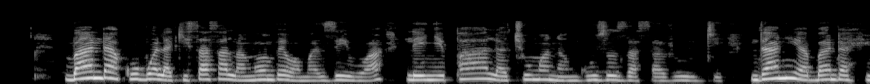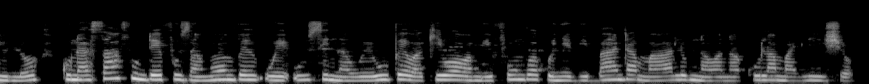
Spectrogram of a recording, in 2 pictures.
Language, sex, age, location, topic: Swahili, female, 50+, Kisumu, agriculture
